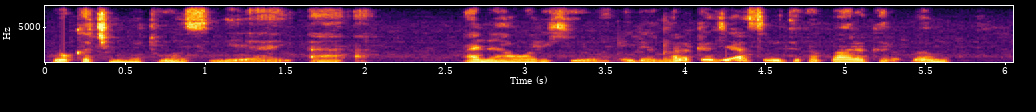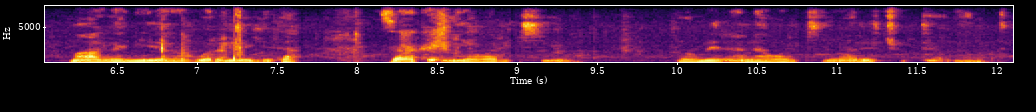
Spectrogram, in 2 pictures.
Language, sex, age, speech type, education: Hausa, female, 30-45, spontaneous, tertiary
